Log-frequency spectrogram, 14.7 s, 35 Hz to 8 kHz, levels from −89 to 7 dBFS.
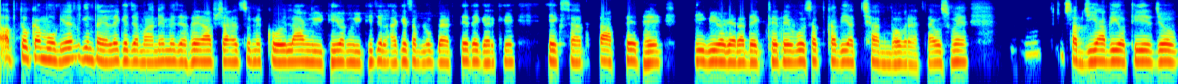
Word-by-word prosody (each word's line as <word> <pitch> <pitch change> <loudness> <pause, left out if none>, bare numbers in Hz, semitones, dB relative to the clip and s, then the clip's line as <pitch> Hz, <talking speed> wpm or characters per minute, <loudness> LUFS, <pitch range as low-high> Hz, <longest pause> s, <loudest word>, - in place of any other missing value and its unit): अब - - +1
तो 195 - +4
कम 190 -1 +4
हो 170 -1 +4
गया 165 +3 +1
है 185 - +2
लेकिन 185 -3 -2
पहले 160 -1 +2
के 165 0 +1
ज़माने 150 0 -1
में 155 - 0
जैसे 155 +1 +1
आप 155 - +2
शायद 150 -1 +1
सुने 155 -2 -3
कोयला, 155 0 +4
अंगूठी-वंगूठी 150 -1 -1
जला 150 -2 -1
के 160 +2 0
सब 150 0 -2
लोग 150 -1 -4
बैठते 150 +2 0
थे 155 0 +2
घर 145 0 -1
के 150 0 -2 0.5
एक 150 - -3
साथ 145 -2 -3 0.2
ताप्ते 160 +1 +2
थे, 145 0 +1
टीवी 155 +1 -3
वगैरह 150 0 +4
देखते 145 +2 +1
थे 150 - +4
वो 155 - +4
सब 155 - +1
कभी 155 -1 0
अच्छा 155 +5 -4
अनुभव 135 0 -2
रहता 130 0 -7
है। 140 - +1
उसमें 150 +2 -1 1.3
सब्ज़ियाँ 155 0 +2
भी 160 +1 +3
होती 155 0 +2
हैं 150 - 0
जो 155 0 +6
150 Hz, 185 wpm, -14 LUFS, 145-155 Hz, 1.3 s, जो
